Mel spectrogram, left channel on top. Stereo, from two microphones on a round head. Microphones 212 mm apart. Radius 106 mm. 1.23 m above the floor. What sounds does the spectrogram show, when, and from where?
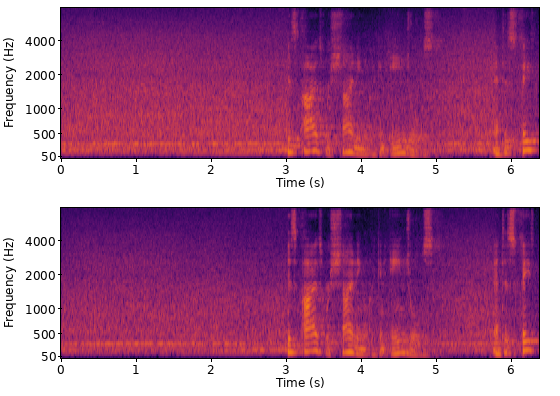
3.0 s a man speaking: 40° right (ahead or behind), 1.0 m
